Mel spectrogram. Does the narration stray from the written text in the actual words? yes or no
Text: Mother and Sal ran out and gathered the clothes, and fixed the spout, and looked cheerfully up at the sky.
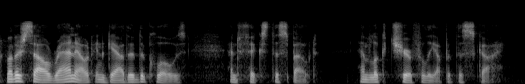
yes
